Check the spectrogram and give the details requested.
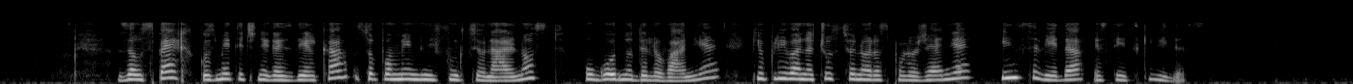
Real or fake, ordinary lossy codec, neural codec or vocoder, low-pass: fake; none; codec, 16 kHz, 4 kbps, FreqCodec, smaller model; 7.2 kHz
